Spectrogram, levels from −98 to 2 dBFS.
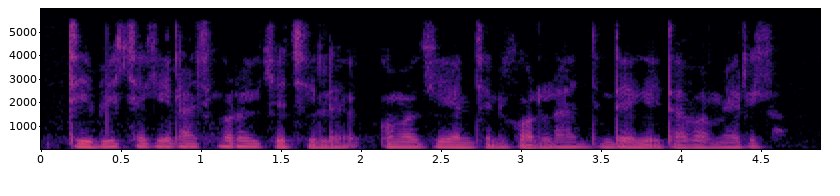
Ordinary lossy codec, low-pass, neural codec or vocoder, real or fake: none; 5.4 kHz; none; real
